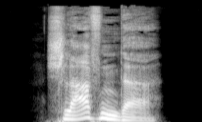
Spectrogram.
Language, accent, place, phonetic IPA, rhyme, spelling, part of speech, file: German, Germany, Berlin, [ˈʃlaːfn̩dɐ], -aːfn̩dɐ, schlafender, adjective, De-schlafender.ogg
- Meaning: inflection of schlafend: 1. strong/mixed nominative masculine singular 2. strong genitive/dative feminine singular 3. strong genitive plural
